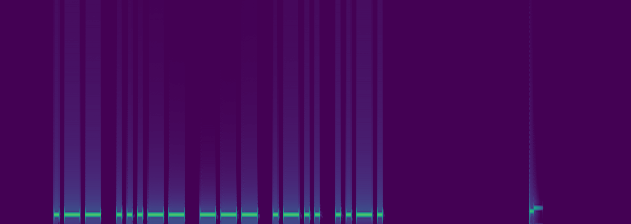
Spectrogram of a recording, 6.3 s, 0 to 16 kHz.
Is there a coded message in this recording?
Yes: Morse code from 0.5 to 3.8 s, heard as a keyed tone, about 22 wpm, 700 Hz. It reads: W3OLF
